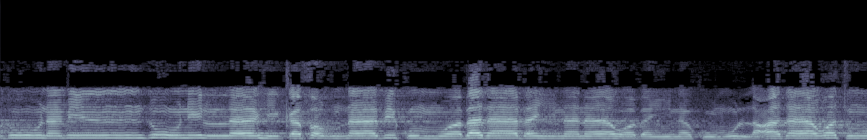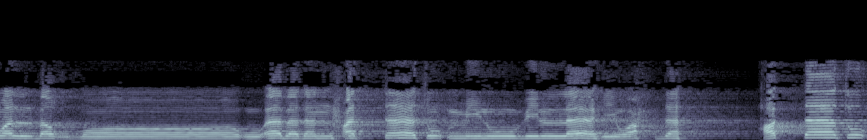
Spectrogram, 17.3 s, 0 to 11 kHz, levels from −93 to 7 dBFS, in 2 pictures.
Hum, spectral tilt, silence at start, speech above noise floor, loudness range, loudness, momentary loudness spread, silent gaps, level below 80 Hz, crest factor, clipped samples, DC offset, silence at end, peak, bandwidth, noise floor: none; -6 dB/octave; 0 s; 25 dB; 3 LU; -23 LUFS; 8 LU; none; -64 dBFS; 18 dB; under 0.1%; under 0.1%; 0 s; -4 dBFS; 6.6 kHz; -48 dBFS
